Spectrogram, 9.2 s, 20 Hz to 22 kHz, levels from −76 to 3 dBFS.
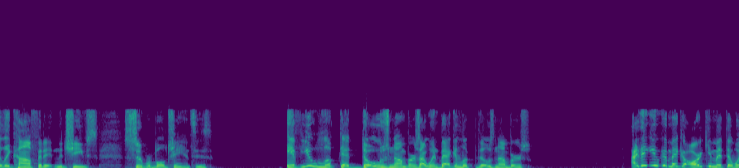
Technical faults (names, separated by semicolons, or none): concealed Bluetooth headset packet loss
